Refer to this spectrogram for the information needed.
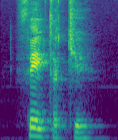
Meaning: diminutive of veter
- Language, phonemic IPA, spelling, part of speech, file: Dutch, /ˈvetərcə/, vetertje, noun, Nl-vetertje.ogg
